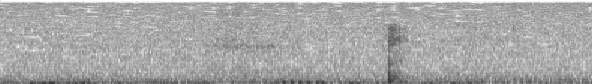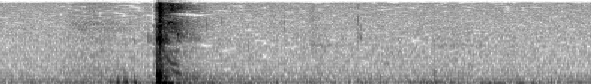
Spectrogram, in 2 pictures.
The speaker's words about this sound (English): Just wait for that little cough to subside, and now my body starts to feel really relaxed.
